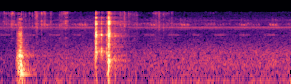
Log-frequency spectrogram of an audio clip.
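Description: Quiet soundtrack ambience: a faint steady high-pitched trill with a soft chirp repeating a few times a second. A short knock comes just after the start and a couple of short, sharp clinks about a second and a half in.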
